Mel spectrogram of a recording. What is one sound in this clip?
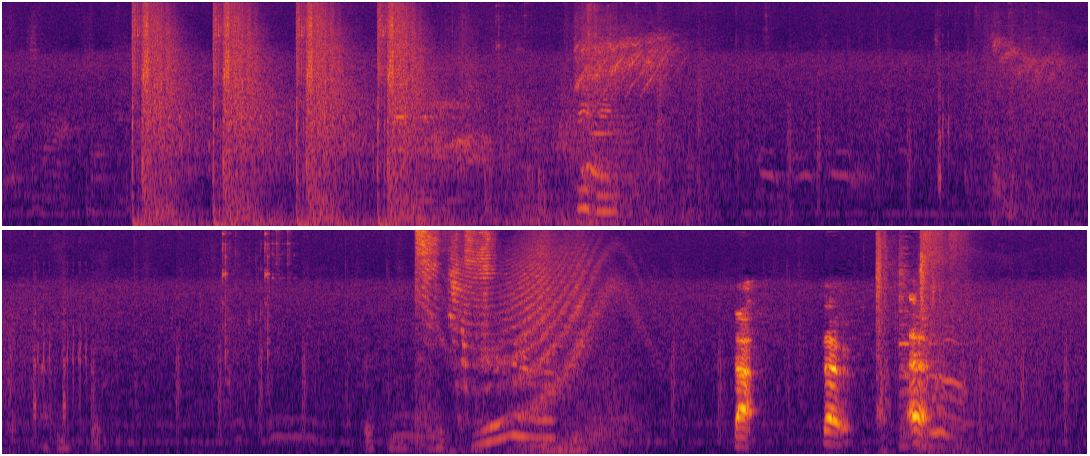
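Gunshots crack in a video game.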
